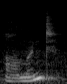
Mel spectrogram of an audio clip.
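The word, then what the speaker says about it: almond: अगला शब्द है आमंड, यानी कि बादाम, तो इसे हम कहते हैं आमंड। आमंड। यहाँ पर एल को नहीं बोला जाता।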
